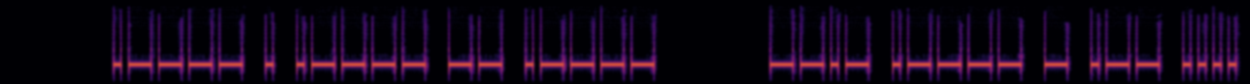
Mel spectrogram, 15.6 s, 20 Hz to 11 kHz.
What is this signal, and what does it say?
Morse code, heard as a keyed tone, about 13 wpm, 800 Hz. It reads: 1E1M1 Q1TWH
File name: LEZIONI / 4 Q1 12wpm 2028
